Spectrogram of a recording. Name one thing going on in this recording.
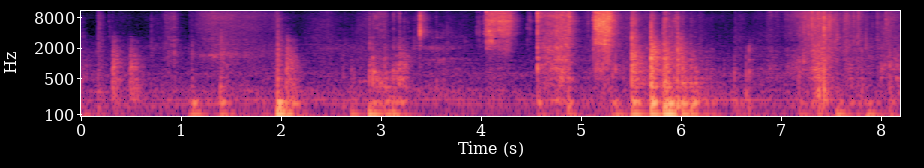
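Cardboard boxes scrape and knock as they are handled.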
